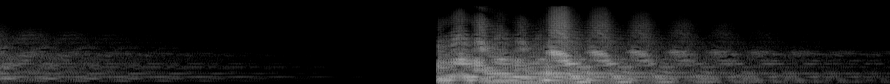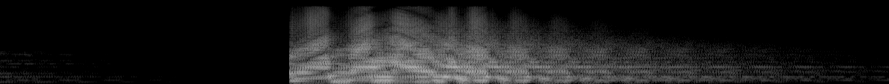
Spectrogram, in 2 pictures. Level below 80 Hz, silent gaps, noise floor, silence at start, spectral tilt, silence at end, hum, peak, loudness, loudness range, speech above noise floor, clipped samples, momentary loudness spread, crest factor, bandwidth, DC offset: -52 dBFS; none; -81 dBFS; 0 s; -4 dB/octave; 1.4 s; none; -8 dBFS; -27 LUFS; 18 LU; 53 dB; under 0.1%; 25 LU; 24 dB; 16 kHz; under 0.1%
